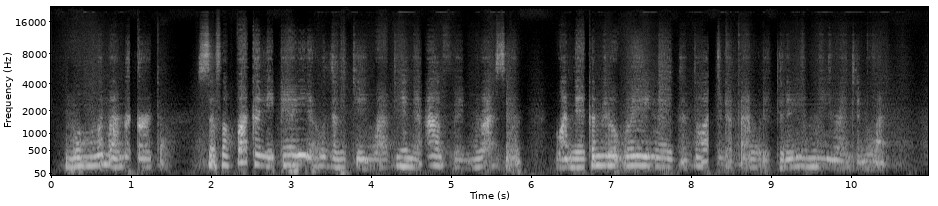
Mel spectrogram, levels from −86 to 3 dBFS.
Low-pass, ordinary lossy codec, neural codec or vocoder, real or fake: none; none; codec, 44.1 kHz, 0.9 kbps, DAC; fake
